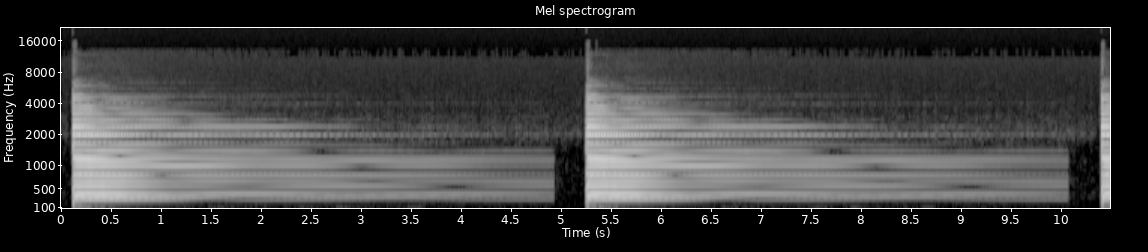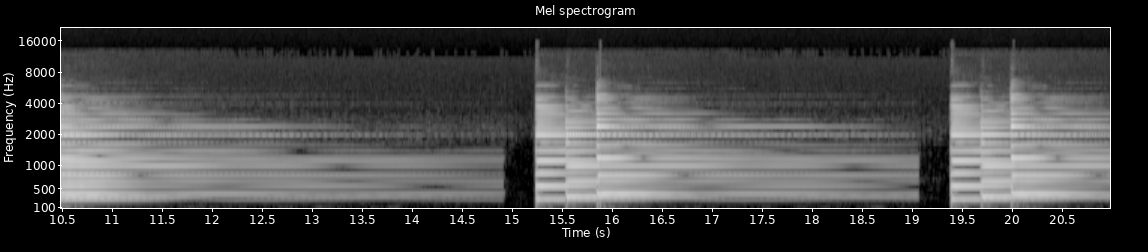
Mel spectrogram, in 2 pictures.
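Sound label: C sharp dim Piano Chord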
